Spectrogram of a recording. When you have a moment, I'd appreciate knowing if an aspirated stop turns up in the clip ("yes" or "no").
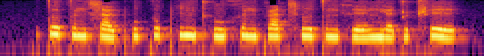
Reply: yes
